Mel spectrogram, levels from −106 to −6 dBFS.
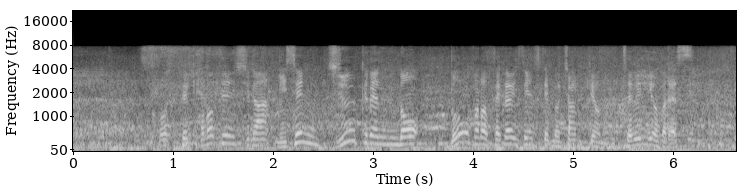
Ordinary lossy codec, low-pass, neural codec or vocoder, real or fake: none; none; codec, 16 kHz, 4 kbps, X-Codec, HuBERT features, trained on general audio; fake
